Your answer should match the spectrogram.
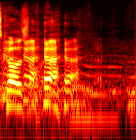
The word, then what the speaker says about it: Kozilek: You are correct, it is Kozilek. Pronounce this player's full name.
